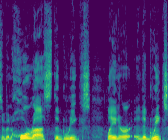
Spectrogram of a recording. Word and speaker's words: Horus: Now, the Egyptians did not pronounce his name Horus.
